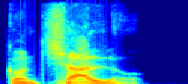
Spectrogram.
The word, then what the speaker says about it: Gonçalo: Maybe this new guy that scored a hat-trick yesterday, you know, he will be able to put 60 million for Gonzalo Ramos. – Gonçalo. Say it in Portuguese. – How do you say? – Gonçalo. – Gonçalo. Okay.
